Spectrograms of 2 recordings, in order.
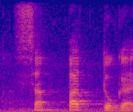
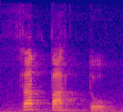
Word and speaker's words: zapato: ¿Cómo se escribe zapato? 사파토가 그러니까 세하고 세 알파벳 C도 있지만 그 Z 있잖아요. G도 세 이렇게 가장 대표적인 거 사라 스페인에서는 자라가 아니라 사라라고 한다고 그랬잖아요. 그래서 그 사파토 아주 세게 사파토 요거는 구두란 뜻인데 그 사파토를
